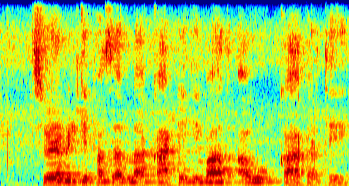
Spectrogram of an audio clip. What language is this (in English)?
Chhattisgarhi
